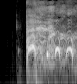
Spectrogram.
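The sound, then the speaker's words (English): After a short silence, loud coughing erupts into a quick run of rough, guttural throat noises, repeating in choppy, rhythmic bursts. “It was like YouTube poop of … coughing and like making guttural throat that, noise.”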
